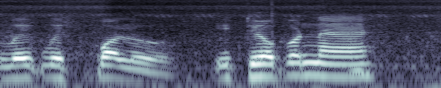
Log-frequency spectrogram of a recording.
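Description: A man's voice speaking Javanese in three short, animated phrases. A faint, steady high-pitched insect drone sits behind it.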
